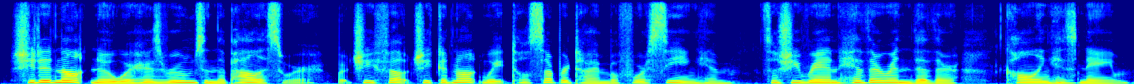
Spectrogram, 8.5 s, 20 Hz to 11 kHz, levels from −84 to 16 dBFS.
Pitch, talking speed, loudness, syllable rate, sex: 215 Hz, 235 wpm, -20 LUFS, 5.6 syllables/s, female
